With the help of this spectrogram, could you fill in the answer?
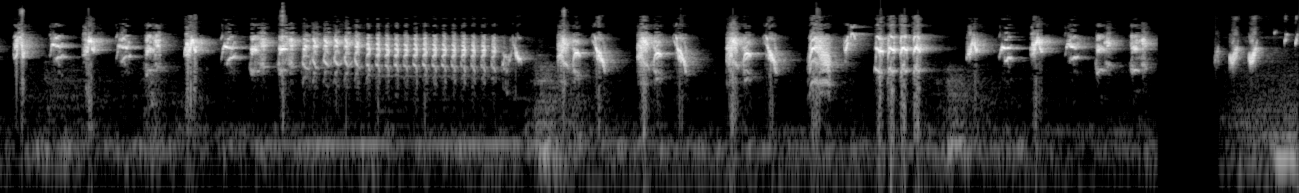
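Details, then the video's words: Vigorous varied song of a long-tailed shrike from East Java: jumbled sharp chirps, a long dry buzzy rattle in the middle, then more rapid mixed notes and whistles before a brief pause. "Burung Pentet Gacor Full Isian"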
